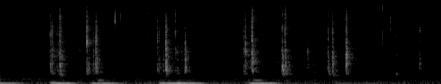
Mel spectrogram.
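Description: Computer keyboard being typed on: a dozen or so separate key clicks in short, uneven runs as a word is entered.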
